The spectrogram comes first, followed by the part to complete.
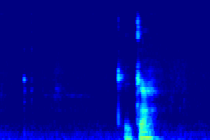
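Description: Faint computer mouse clicks over a low steady hum, with one short louder burst of sound about a second and a quarter in.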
